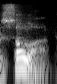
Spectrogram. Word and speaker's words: Solon: on a historical character I based it on the character Solon s o l n now in the script it's spelled s o l a n I only did that so people would say the name correctly so it wouldn't be a bunch of people saying Salon Sol so I've done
